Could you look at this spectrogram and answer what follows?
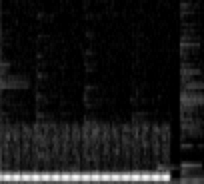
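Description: A telephone dial tone after a call is hung up: a loud, steady single-pitched hum that runs unbroken for most of the moment. It then cuts off abruptly into a softer, different tone.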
